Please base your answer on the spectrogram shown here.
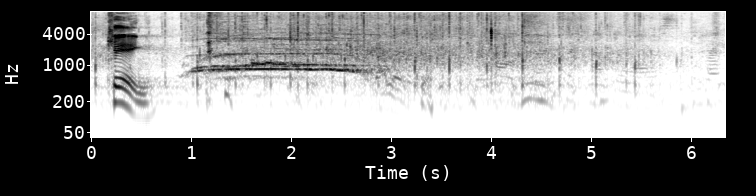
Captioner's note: audience cheers and applauds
